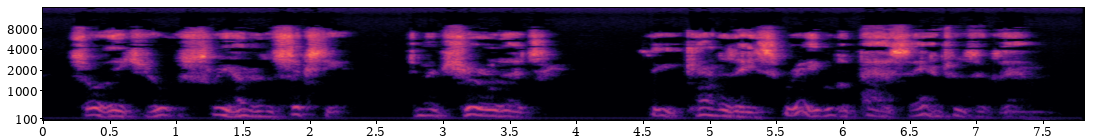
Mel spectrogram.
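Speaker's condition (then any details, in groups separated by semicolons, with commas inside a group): Parkinson's; attributed to Agent Orange exposure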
